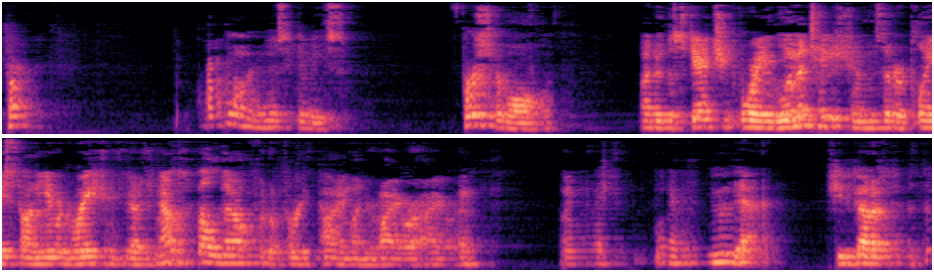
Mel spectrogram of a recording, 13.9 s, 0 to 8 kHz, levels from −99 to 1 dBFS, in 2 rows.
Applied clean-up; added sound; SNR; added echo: neural mask model DeepFilterNet 3.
